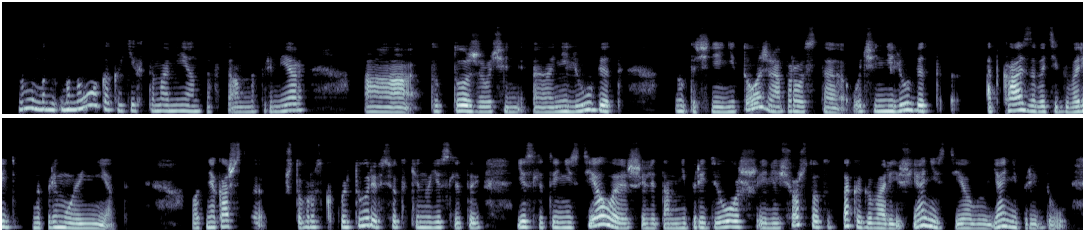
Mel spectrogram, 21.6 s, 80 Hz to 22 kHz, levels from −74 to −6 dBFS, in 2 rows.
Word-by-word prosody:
Ну, 290 +3 -1
мн 245 -2 +1
много 260 +4 +1
каких-то 205 -2 -7
моментов 200 -3 -2
там, 170 +1 -5
например, 190 +5 -2 0.6
а, 170 -2 +1
тут 190 0 -7
тоже 190 -3 +5
очень, 175 -1 -5
а, 165 0 -3
не 180 +1 0
любят, 200 -1 +2 0.5
ну 190 0 -2
точнее 170 -1 -2
не 175 +1 -3
тоже, 170 +3 +1
а 175 0 0
просто 175 -4 -2
очень 190 0 -2
не 190 -1 +4
любят, 205 -2 +3 0.2
э, - - -10 0.3
отказывать 195 -5 +3
и 170 - -2
говорить 180 +4 0
напрямую 175 -2 +2
"Нет". 145 -3 -1 0.7
Вот 165 +2 -4
мне 185 0 +2
кажется, 210 -2 +1 0.2
что 175 - -5
в - - -2
русской 195 0 -3
культуре 215 +3 +2
все-таки, 195 -2 -5
ну, 185 0 +2
если 185 -1 -1
ты 175 +1 -3 0.3
если 195 -2 +2
ты 185 +1 -2
не 180 0 +2
сделаешь 195 - +4
или 160 0 -1
там 160 0 -3
не 165 - -3
придешь 180 +4 +2
или 165 -1 -2
еще 165 +11 +1
что-то, 195 -9 -3
так 230 -2 +2
и - - +3
говоришь: 165 -3 0
"Я 245 - +4
не 215 -6 +4
сделаю, 155 -3 -2
я 215 +4 +4
не 195 -4 +2
приду". 155 +2 -6
185 Hz, 165 wpm, -24 LUFS, 170-200 Hz, 0.7 s, тоже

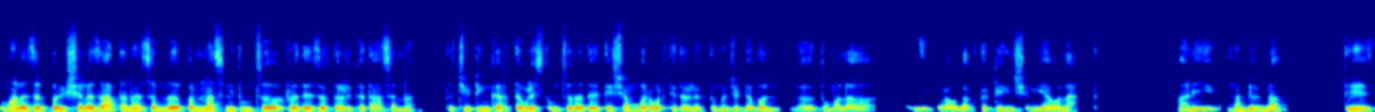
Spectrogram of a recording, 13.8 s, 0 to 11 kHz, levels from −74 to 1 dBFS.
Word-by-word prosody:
तुम्हाला 155 +2 +4
जर 170 0 +5
परीक्षेला 165 +1 +5
जाताना 165 +1 +1
समजा 165 +1 +6
50 160 0 0
ने 165 - -1
तुमचं 165 0 +3
हृदय 160 0 +5
जर 160 +1 +3
धडकत 135 +2 -2
असेल 140 -1 -5
ना, 145 +4 -3 0.4
तर - - -5
चीटिंग 160 +1 -2
करता 160 0 +2
वेळेस 165 +1 +2
तुमचं 155 -1 -1
हृदय 155 0 +4
ते 165 - -1
100 155 -1 -1
वरती 150 0 +1
धडकतं. 135 +1 -5
म्हणजे 140 +1 -3
डबल 155 +3 0 0.2
अ, 145 -1 -5
तुम्हाला 145 -1 -4 0.6
हे 140 -1 -6
करावं 140 0 -5
लागतं 140 0 -4
टेन्शन 140 +1 -5
घ्यावं 140 -1 -1
लागतं. 135 - -10 0.9
आणि 140 +1 0 0.3
म्हणजे 155 +4 0
ना, 230 +1 +3 0.7
ते 175 -1 +3
155 Hz, 160 wpm, -22 LUFS, 140-160 Hz, 0.9 s, समजा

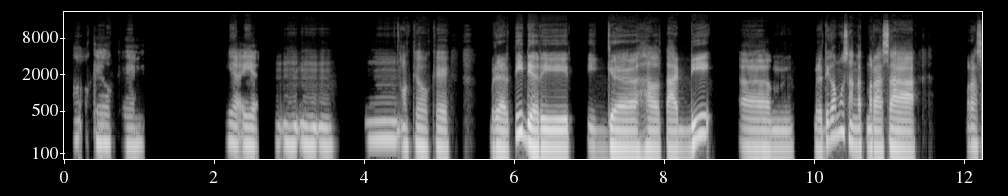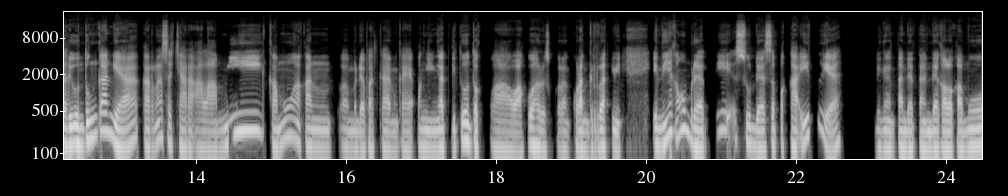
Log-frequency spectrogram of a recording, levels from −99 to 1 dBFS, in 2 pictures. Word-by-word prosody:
E - - -9
oke, 165 -2 -8
oke. 140 -1 -6 1.1
Ya 155 -2 -1 0.2
ya. 135 - +3 0.3
Mhm 145 0 -3
mhm 140 -2 0
-mhm. 140 - 0 0.5
Mmm, 170 0 -2
oke 140 0 -4
oke. 130 +1 -4 0.7
Berarti 125 - +2 0.2
dari 125 -2 +8 0.5
3 125 -1 +1 0.4
hal 120 -1 +3
tadi, 120 +3 +2 0.6
mmm, 120 -1 -1 0.2
berarti 125 +3 -1
kamu 200 +5 +1
sangat 130 -4 +1
merasa 120 -2 +4 0.7
merasa 140 -1 -1
diuntungkan 165 - +4
ya 130 +4 +3
karena 125 +5 -1
secara 130 -7 -3
alami 115 +6 -3 0.5
kamu 130 +6 -2 0.2
akan, 130 -2 -2 0.3
e 130 - -12
mendapatkan 115 0 -3
kayak 115 +1 -5
pengingat, 120 0 0
gitu, 160 +6 +2
untuk, 125 -5 -1 0.2
"Wow, 115 -2 -2
aku 105 0 -2
harus 115 -3 -2
kurang 115 -2 -8
kurang 120 -3 0
gerak 125 +1 -1
nih", 110 -2 -3 0.4
intinya 145 +11 +2
kamu 255 - +1
berarti 135 - -1
sudah 140 -8 +1
sepeka 125 +1 -2
itu 185 - -2
ya, 150 - 0 0.5
dengan 120 -2 -3
tanda-tanda 115 0 0
kalau 115 -1 +1
kamu, 115 +2 0
125 Hz, 130 wpm, -23 LUFS, 120-140 Hz, 1.1 s, dari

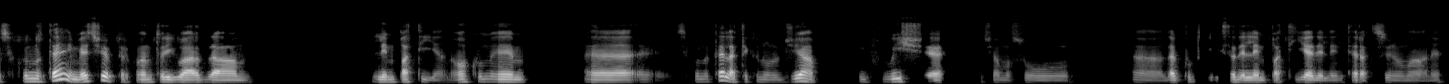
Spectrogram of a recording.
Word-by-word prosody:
secondo 135 -1 -4
te 195 - +8
invece 135 +5 +4
per - - -11
quanto 115 0 -3
riguarda 105 -2 +4 1.3
l'empatia, 115 -3 -3
no, 115 +5 -4
come 120 -2 -1 0.5
ehm, 110 0 -1 0.2
secondo 125 -1 -18
te 190 +10 +3
la 185 - +4
tecnologia 115 +6 -1 0.4
influisce, 115 -3 -4 0.3
diciamo, 105 -1 -19
su 100 -2 -16 0.6
ehm, 100 -3 -13
dal 100 +1 0
punto 110 +2 -19
di - - -26
vista 115 - -6
dell'empatia 105 -2 0
e - - +4
delle 100 0 -6
interazioni 100 +1 -8
umane? 95 0 -14
110 Hz, 110 wpm, -22 LUFS, 100-115 Hz, 1.3 s, te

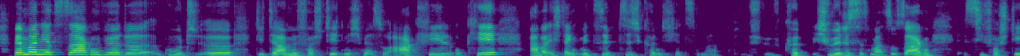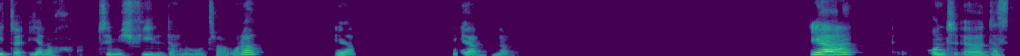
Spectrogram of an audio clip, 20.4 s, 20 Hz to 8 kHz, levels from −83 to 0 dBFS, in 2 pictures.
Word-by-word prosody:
wenn 270 +1 +10
man 315 0 +9
jetzt 295 0 +5
sagen 275 -1 +6
würde: 260 +2 -1
„Gut, 230 0 -6
äh, 185 0 0 0.3
die 180 - -7
Dame 185 0 +2
versteht 180 -1 -4
nicht 175 0 -8
mehr 170 -2 -8
so - - -10
arg 200 0 0
viel“, 220 +1 -5
okay, 265 +3 +4 0.3
aber 200 +1 +1
ich 195 +1 -5
denke, 195 -2 -3
mit 185 0 -6
70 215 -1 -4
könnte 185 -1 -9
ich 185 - -13
jetzt 180 0 -9
mal - - -21 0.2
ich - - -13
ich 190 - -20
könnt 190 -1 -4
ich 210 - +1
würde 235 -2 +2
es 200 - +6
jetzt 175 - -7
mal 135 +1 -3
so 170 - -2
sagen: 190 +4 +3 0.3
Sie 190 - -2
versteht 180 -1 -4
d - - -6
ja 175 -4 -6
noch 155 -1 -12 0.3
ziemlich 325 -3 -4
viel, 300 - -8
deine - - -15
Mutter, - - -16
oder? 285 +2 -1 0.7
Ja. - - -3 1.1
Ja, 175 0 -5
ja. 175 -2 -16 3.0
Ja, 265 +3 +6 0.7
und, 240 -1 -4
äh, 210 -1 -4
das 205 0 -3
200 Hz, 155 wpm, -25 LUFS, 180-245 Hz, 3.0 s, wenn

